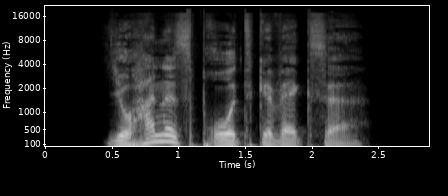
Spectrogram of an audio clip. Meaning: nominative/accusative/genitive plural of Johannisbrotgewächs
- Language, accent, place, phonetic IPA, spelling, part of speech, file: German, Germany, Berlin, [joˈhanɪsbʁoːtɡəˌvɛksə], Johannisbrotgewächse, noun, De-Johannisbrotgewächse.ogg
